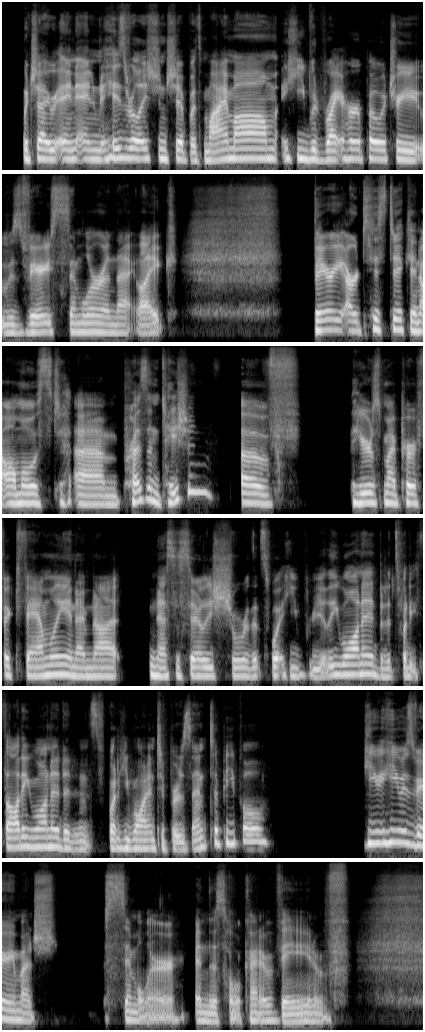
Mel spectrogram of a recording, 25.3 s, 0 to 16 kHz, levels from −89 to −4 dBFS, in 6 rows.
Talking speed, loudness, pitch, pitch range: 170 wpm, -19 LUFS, 165 Hz, 150-180 Hz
